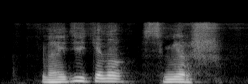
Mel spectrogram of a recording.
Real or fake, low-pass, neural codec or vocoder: fake; 7.2 kHz; codec, 32 kHz, 1.9 kbps, SNAC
